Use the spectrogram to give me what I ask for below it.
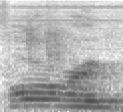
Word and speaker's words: FWRD: and then there's also Forward TV, and it's spelled FWRD, and that stands for forward, not the F word.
